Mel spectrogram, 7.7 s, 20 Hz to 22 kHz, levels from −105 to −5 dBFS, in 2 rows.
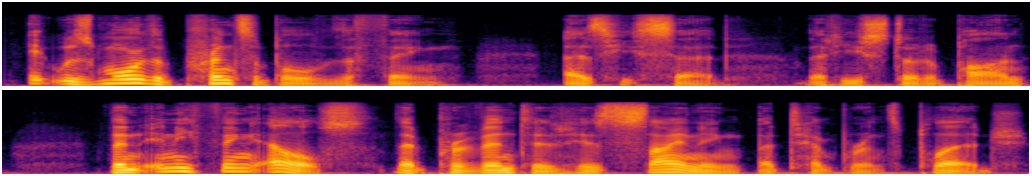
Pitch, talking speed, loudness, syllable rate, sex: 90 Hz, 200 wpm, -21 LUFS, 6.0 syllables/s, male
